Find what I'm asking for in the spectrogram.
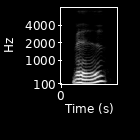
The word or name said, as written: vad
